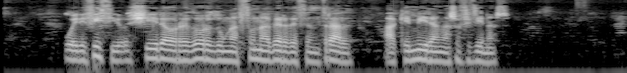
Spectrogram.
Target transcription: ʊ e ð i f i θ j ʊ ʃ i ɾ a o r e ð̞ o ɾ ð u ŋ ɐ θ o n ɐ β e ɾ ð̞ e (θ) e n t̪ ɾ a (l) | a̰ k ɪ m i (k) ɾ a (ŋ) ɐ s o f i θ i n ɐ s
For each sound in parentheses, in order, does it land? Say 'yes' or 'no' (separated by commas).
yes, yes, no, yes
